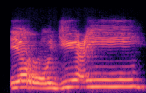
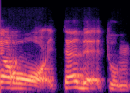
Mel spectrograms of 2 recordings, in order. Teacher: ra sukun yang sebelumnya ada hamzah wasal maka dibaca tafkhim. Ya, walaupun hamzah wasal itu, ya, berharakat kasrah misalkan.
